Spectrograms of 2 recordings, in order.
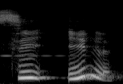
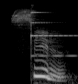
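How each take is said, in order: First: The vowel of 'si' is kept before 'il'. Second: The vowel of 'si' is dropped before 'il'.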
